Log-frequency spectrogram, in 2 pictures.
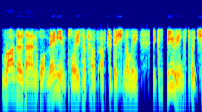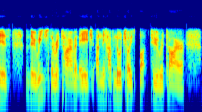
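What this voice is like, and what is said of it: Scottish accent. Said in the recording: “our listeners can tell from your accent that you're not from Massachusetts. You're from Scotland, right?”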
